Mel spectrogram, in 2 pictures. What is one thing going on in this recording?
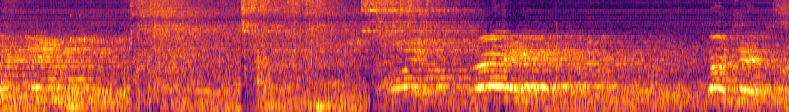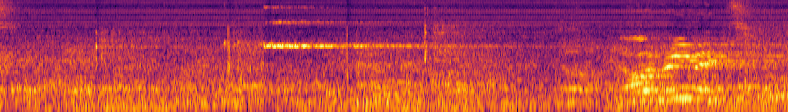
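Men shout out in a large echoing hall.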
